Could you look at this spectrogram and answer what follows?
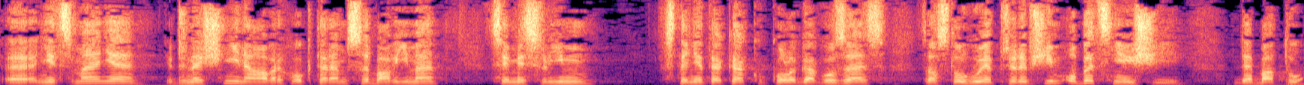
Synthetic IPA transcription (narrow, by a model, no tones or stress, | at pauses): ɲɪt͡smɛːɲɛdnɛʃɲiːnaːvr̩xʔo̞kt̪ɛɾɛːmsɛbaviːmɛsɪmɪsliːm | st̪ɛjɲɛt̪akjakoko̞lɛɡaɡo̞zɛsz̥aslowɦujɛpr̝̥ɛdɛfʃiːmʔo̞bɛt͡sɲɛjʃiː | dɛbat̪u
